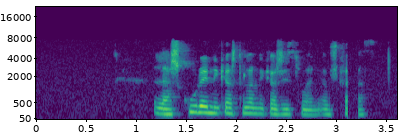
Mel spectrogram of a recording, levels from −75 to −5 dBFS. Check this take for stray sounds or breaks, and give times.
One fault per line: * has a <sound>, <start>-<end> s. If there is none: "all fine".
* has a dropout, 3.1-3.2 s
